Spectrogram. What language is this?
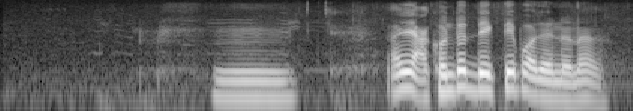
Bangla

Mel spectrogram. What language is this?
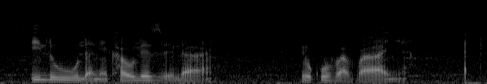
Xhosa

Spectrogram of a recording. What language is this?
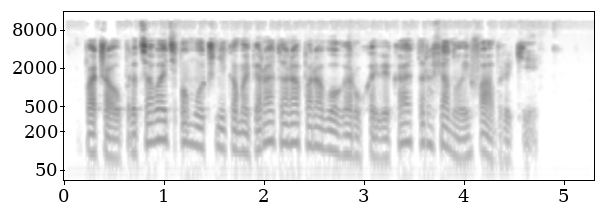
Belarusian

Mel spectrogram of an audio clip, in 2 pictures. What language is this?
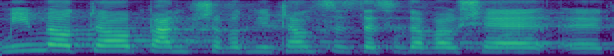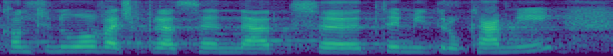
Polish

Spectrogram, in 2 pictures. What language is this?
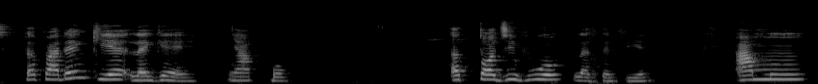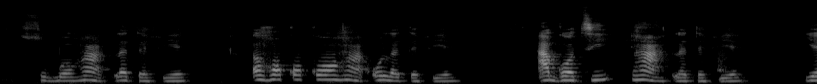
Ewe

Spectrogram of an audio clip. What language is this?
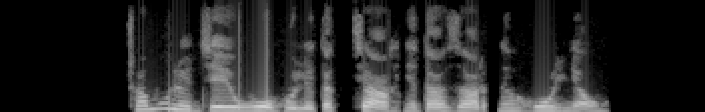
Belarusian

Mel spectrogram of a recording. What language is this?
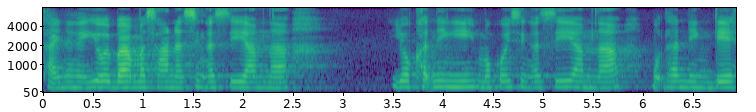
Manipuri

